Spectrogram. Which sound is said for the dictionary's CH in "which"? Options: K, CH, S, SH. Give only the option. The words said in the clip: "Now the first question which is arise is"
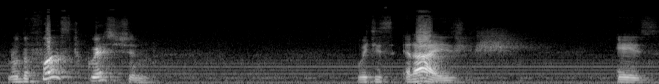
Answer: CH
